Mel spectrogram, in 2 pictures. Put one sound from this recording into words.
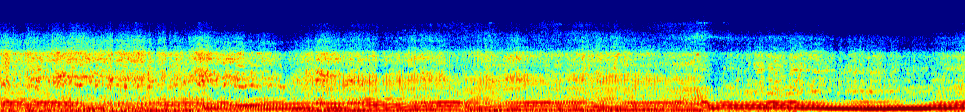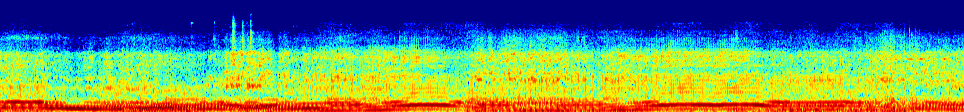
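A car engine roars loudly, revving up and down as the car drifts.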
